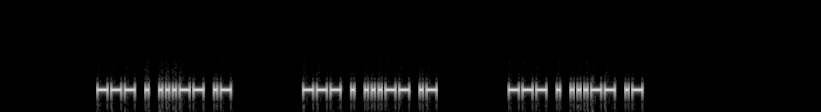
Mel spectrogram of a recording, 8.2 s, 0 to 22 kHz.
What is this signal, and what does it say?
Morse code, heard as a keyed tone, about 36 wpm, 700 Hz. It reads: OE3A OE3A OE3A
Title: DXCC-100 Call Signs - 4 Characters - Repeated 3x - 35wpm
